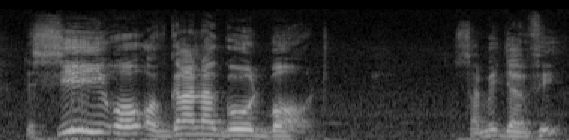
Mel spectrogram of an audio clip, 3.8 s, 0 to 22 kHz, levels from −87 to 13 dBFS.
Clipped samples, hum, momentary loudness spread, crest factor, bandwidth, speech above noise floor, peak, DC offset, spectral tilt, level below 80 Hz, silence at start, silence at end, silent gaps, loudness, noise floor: under 0.1%; none; 12 LU; 18 dB; 16 kHz; 31 dB; -6 dBFS; under 0.1%; -4 dB/octave; -50 dBFS; 0.2 s; 0.05 s; none; -24 LUFS; -56 dBFS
